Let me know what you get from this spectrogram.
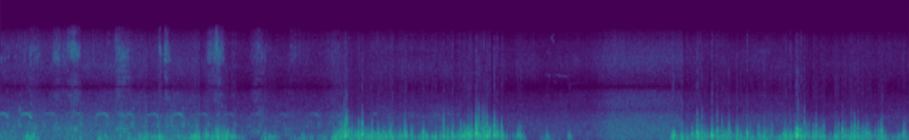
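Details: Sea lion colony at the port of Necochea-Quequén, Buenos Aires Province, Argentina: rough, throaty barks come in clustered bursts, some rapid and overlapping, with pauses between, over steady wind noise.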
